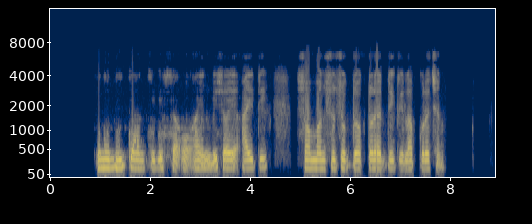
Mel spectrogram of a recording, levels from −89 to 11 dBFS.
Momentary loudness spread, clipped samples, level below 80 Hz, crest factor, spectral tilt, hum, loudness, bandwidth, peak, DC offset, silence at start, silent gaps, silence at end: 7 LU; under 0.1%; -54 dBFS; 16 dB; -8.5 dB/octave; none; -15 LUFS; 6.8 kHz; 0 dBFS; under 0.1%; 0.95 s; 4.83-4.92 s; 1.05 s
